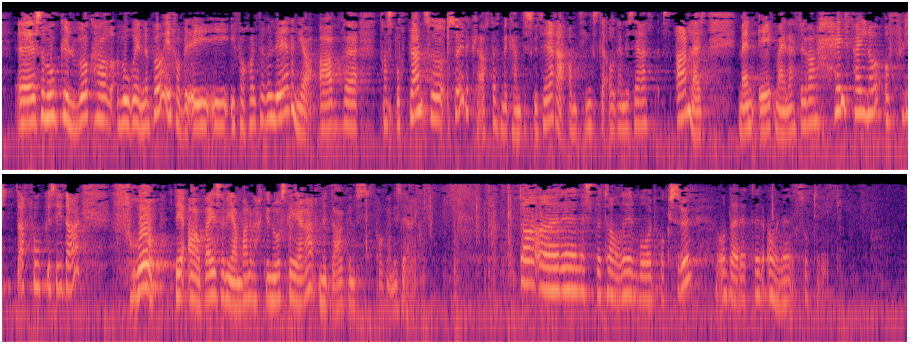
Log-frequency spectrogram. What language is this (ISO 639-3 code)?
nno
